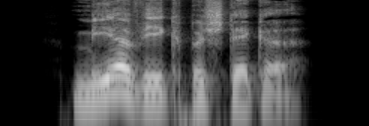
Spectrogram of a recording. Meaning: nominative/accusative/genitive plural of Mehrwegbesteck
- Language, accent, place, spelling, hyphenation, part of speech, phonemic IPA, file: German, Germany, Berlin, Mehrwegbestecke, Mehr‧weg‧be‧ste‧cke, noun, /ˈmeːɐ̯ˌveːkbəˌʃtɛkə/, De-Mehrwegbestecke.ogg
